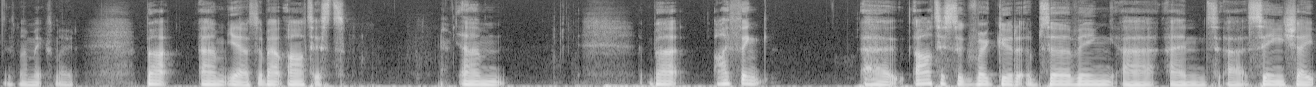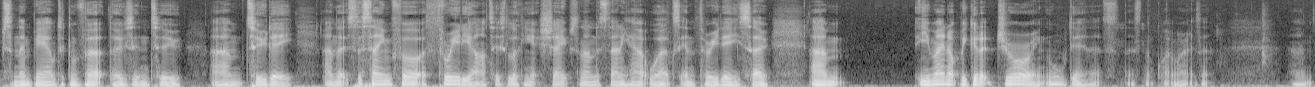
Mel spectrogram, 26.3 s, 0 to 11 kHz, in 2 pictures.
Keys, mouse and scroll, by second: 0.7 click, 1.2-21.5 middle drag, 21.5-23.1 drag, 23.1-24.5 middle drag, 24.5 ctrl+z, 25.0 ctrl+z, 26.0 middle click.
